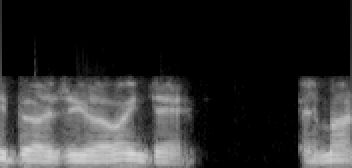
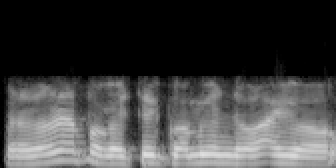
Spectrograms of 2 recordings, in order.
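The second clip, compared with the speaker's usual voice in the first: ordinary talk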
